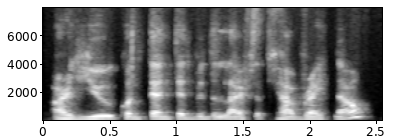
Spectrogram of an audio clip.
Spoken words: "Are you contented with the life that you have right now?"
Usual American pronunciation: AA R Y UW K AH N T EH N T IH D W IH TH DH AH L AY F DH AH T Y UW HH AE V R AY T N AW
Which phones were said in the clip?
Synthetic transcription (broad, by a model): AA R Y UW K AH N T EH N T IH D W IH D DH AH L AY F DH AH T Y UW HH AE V R AY T N AW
